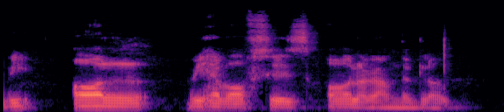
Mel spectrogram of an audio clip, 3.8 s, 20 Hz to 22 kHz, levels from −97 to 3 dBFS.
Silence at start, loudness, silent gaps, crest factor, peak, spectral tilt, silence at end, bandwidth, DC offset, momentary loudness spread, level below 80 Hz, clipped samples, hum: 0.05 s; -34 LUFS; none; 20 dB; -14 dBFS; -4.5 dB/octave; 0.4 s; 14.5 kHz; under 0.1%; 16 LU; -70 dBFS; under 0.1%; none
